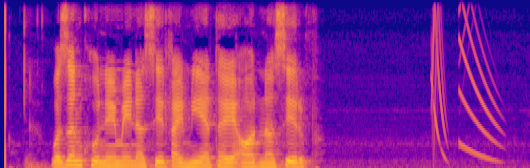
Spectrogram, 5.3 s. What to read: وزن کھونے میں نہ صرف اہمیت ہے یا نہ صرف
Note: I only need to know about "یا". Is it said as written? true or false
false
